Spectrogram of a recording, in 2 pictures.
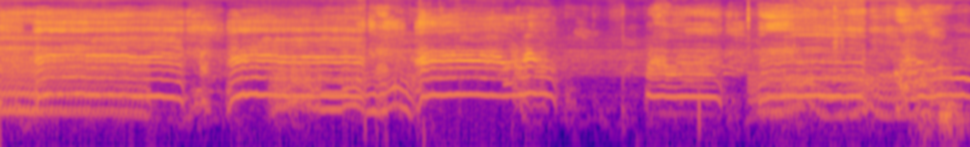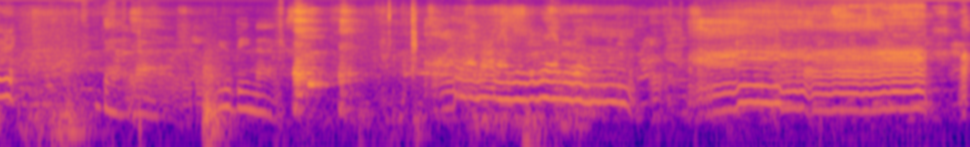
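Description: Chihuahuas let out long, wavering, high-pitched howls and whines that sound almost like crying.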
